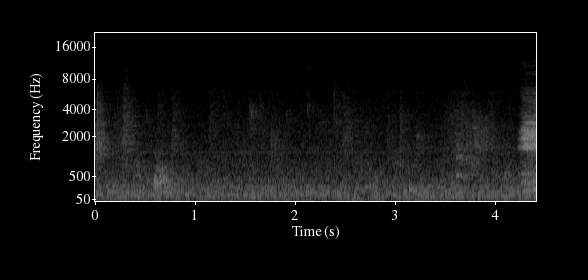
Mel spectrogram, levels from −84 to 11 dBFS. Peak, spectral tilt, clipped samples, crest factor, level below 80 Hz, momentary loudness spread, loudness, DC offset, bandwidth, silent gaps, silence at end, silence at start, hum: -20 dBFS; -4.5 dB/octave; under 0.1%; 24 dB; -64 dBFS; 5 LU; -48 LUFS; under 0.1%; over 20 kHz; none; 0 s; 0 s; none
